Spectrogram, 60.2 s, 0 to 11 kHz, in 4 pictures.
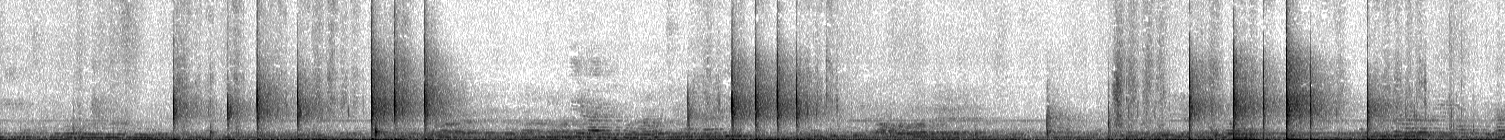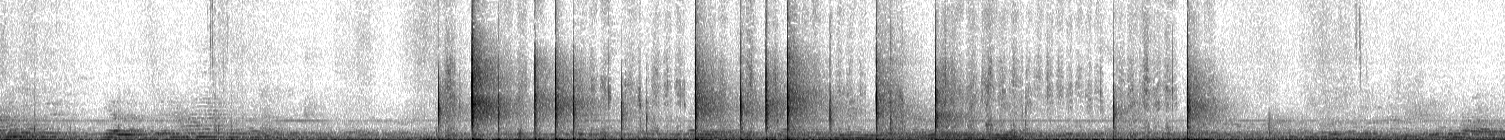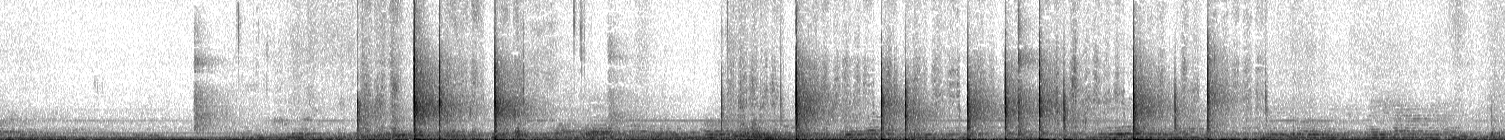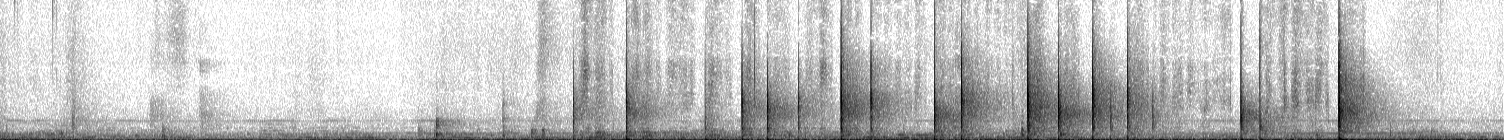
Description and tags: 20070517.chalkboard.writing
sound of writing with a piece of chalk on a blackboard. Edirol R09 internal mics
writing, field-recording, chalk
